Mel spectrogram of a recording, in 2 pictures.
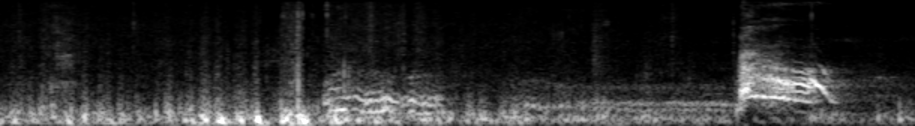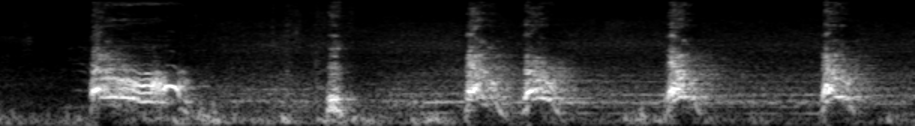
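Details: Chihuahua named Zoe, who plays hide-and-seek and dislikes lawnmower noise, finally shows himself and barks enthusiastically: a run of sharp, bright yaps spaced roughly a second apart, after an opening of low rumbling noise.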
